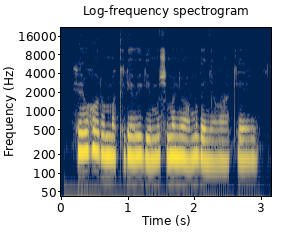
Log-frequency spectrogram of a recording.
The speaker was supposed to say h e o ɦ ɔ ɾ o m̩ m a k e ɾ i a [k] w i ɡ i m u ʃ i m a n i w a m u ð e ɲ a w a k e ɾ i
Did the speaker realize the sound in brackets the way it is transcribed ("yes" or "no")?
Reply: no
